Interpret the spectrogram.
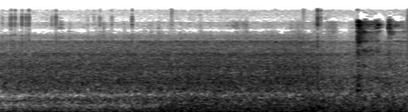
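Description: Shinkansen train running at speed, heard from inside the passenger cabin as a steady low rumble of running noise.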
